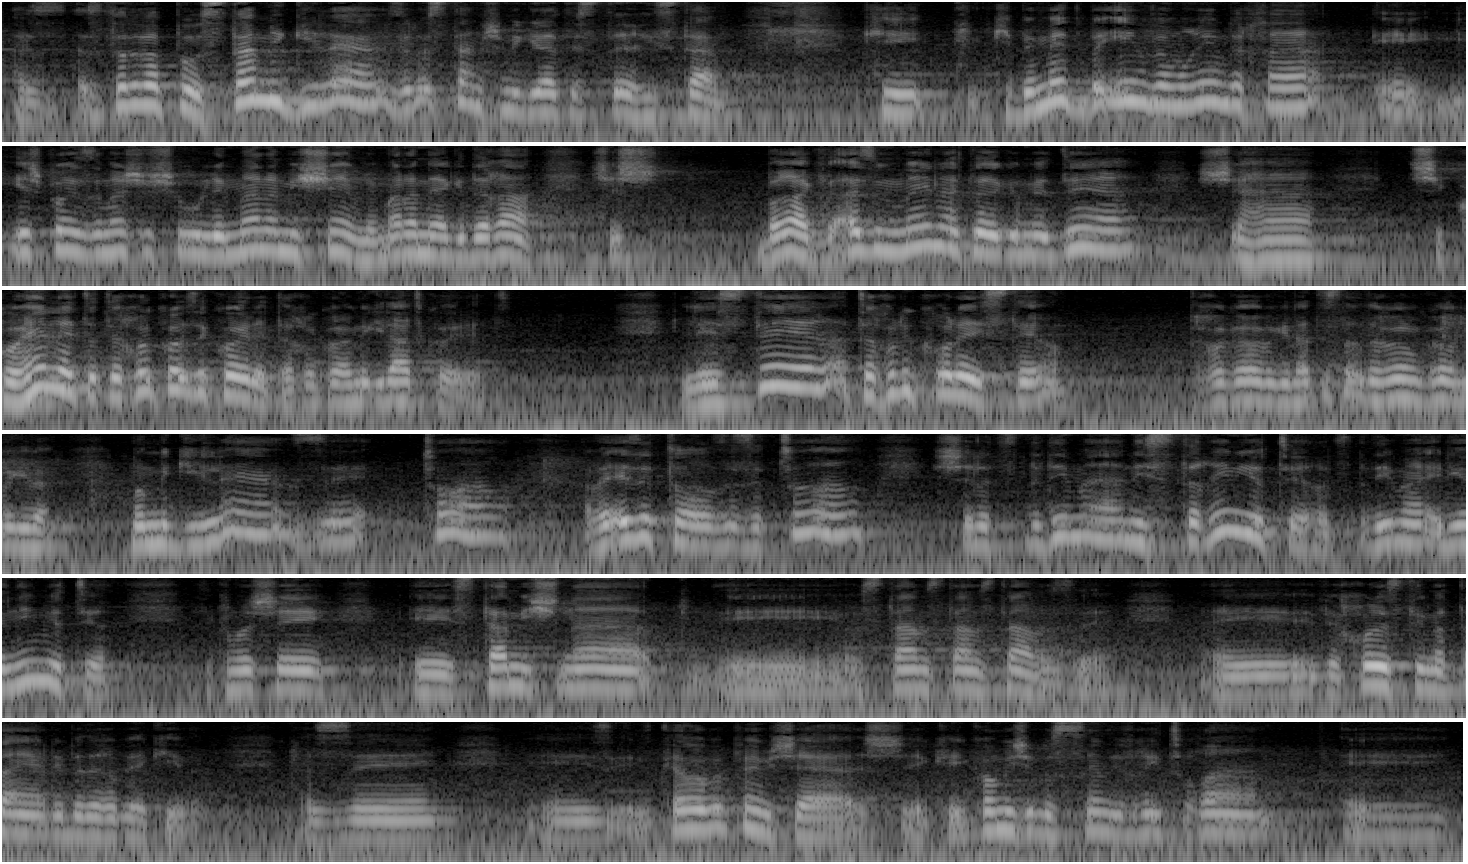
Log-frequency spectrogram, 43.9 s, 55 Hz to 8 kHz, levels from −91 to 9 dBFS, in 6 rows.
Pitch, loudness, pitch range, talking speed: 155 Hz, -31 LUFS, 135-185 Hz, 140 wpm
